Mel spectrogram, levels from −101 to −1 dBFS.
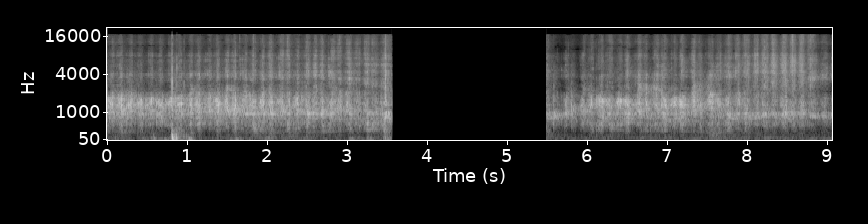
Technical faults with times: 3.55-5.49 rebuffering stall

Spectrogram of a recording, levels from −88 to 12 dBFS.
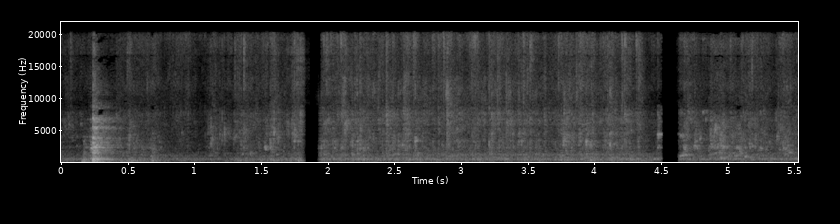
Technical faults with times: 1.78-1.95 AAC frame loss with muting
4.50-4.63 AAC frame loss with muting

